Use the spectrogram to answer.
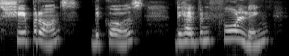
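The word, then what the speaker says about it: chaperones: folding that is shaperrons it is chaperons actually but we Say we pronounce it as shaperons because they help in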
